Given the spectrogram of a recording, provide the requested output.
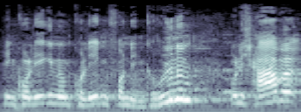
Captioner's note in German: Lachen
